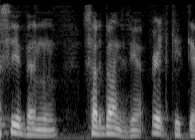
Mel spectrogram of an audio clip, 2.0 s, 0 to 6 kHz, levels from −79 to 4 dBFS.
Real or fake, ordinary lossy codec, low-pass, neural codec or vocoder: fake; none; 5.4 kHz; codec, 44.1 kHz, 2.6 kbps, SNAC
